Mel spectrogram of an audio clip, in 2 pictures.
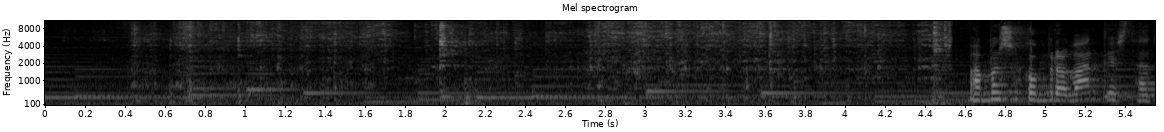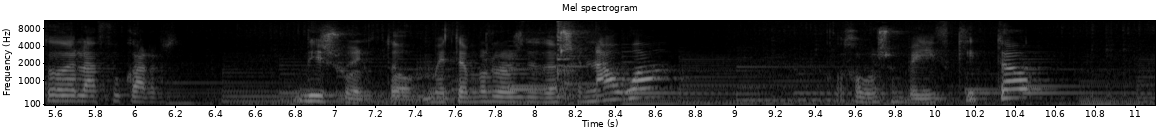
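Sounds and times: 
utensil stirring egg whites and sugar in metal bowl in bain-marie: 0.0s - 4.6s
speech: 4.6s - 8.8s, 9.6s - 10.9s.

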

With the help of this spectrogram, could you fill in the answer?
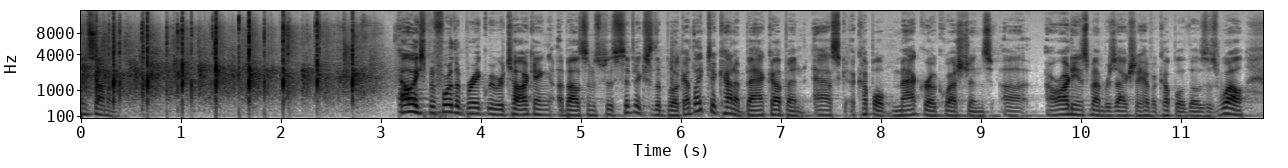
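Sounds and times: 
sparse hand claps from a small live audience at a radio taping: 0.0s - 3.2s
speech: 0.1s - 0.5s, 3.2s - 11.8s.

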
